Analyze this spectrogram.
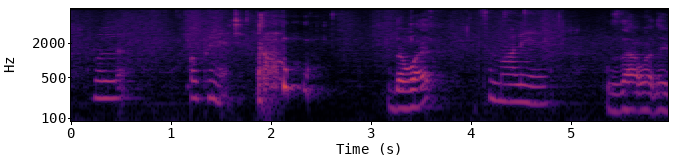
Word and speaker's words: sommelier: Sommelier, Is that what they call the? a wine waiter. Oh, there you go. I know my stuff. Sounds like I'm a Somalian. I think I pronounced it right. Sommelier.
